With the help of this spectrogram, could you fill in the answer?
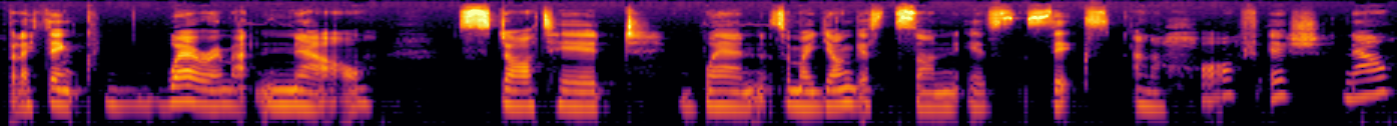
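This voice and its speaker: Woman, 30s, podcast guest, low-ish voice, reflective and chatty, laughs a lot. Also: slow, vocal fry. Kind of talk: candid conversational interview.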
